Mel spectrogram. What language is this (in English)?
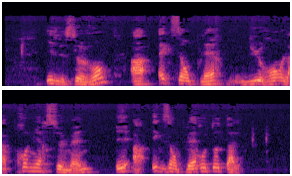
French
